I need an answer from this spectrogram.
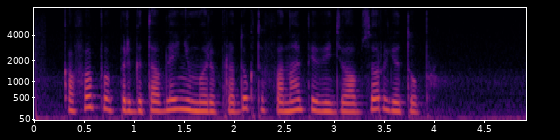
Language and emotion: Russian, neutral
